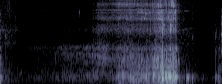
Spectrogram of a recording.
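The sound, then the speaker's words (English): A sip of hot chocolate on a cold day: a soft, airy slurp that swells over about a second and cuts off sharply, followed by a couple of short, faint mouth sounds. “now I need to take a sip of hot chocolate.”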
